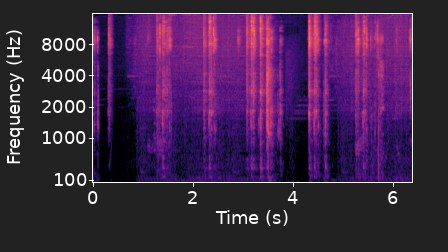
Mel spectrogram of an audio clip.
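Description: Typing on a computer keyboard with a Spanish layout: close, crisp key clicks in quick bursts separated by short pauses, with no voices.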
